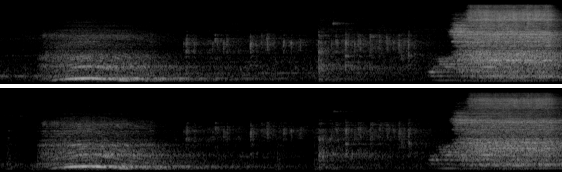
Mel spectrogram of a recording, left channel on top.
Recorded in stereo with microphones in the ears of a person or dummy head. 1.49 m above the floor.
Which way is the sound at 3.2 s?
70° left (ahead or behind).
